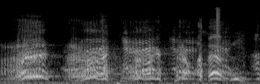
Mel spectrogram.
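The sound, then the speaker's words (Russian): A menacing growl, loud, rising and falling in four rough surges with brief dips between them, its throaty, voice-like quality suggesting a person imitating an animal. “А почему вы на меня так страшно рычите?”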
